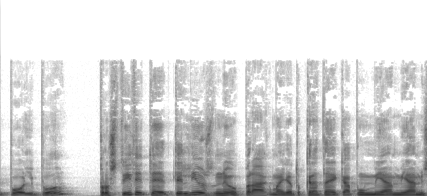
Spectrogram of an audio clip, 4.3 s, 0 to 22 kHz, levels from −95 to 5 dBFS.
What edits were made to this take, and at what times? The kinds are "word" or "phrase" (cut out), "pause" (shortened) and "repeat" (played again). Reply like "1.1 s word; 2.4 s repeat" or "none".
3.0 s phrase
